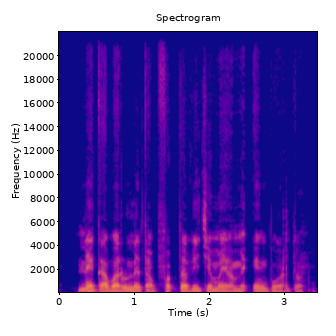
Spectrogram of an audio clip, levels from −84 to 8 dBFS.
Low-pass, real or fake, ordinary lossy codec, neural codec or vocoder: none; fake; none; codec, 44.1 kHz, 7.8 kbps, Pupu-Codec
